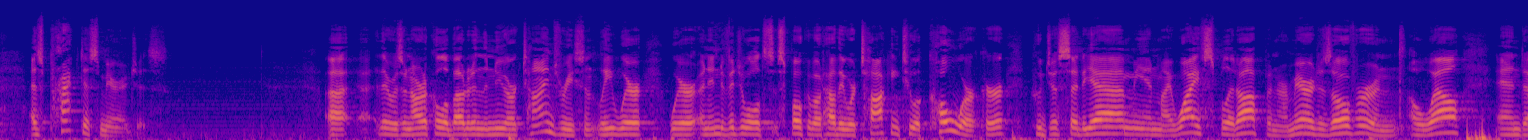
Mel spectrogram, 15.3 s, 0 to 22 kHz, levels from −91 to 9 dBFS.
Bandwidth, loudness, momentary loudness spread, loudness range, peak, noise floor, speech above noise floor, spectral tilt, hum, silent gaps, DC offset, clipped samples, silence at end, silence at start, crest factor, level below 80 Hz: 13 kHz; -32 LUFS; 10 LU; 7 LU; -14 dBFS; -64 dBFS; 32 dB; -5 dB/octave; none; none; under 0.1%; under 0.1%; 0 s; 0 s; 18 dB; -50 dBFS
